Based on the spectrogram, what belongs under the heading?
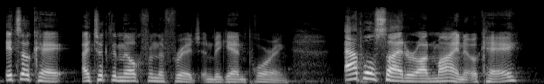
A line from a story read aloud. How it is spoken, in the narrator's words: Sharon said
